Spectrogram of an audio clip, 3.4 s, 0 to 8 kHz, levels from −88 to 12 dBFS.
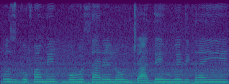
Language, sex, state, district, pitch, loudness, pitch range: Hindi, female, Goa, North and South Goa, 225 Hz, -34 LUFS, 215-230 Hz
